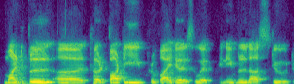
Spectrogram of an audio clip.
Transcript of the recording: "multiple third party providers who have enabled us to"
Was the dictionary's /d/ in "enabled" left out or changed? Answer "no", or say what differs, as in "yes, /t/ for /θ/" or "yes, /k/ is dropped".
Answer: no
